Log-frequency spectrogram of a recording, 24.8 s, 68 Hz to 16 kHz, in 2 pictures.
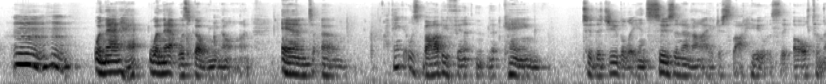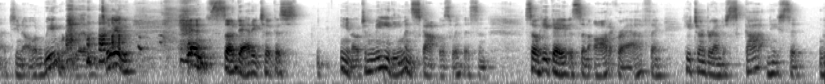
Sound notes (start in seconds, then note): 13.4 laughing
